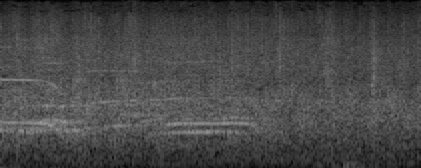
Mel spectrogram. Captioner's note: applause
